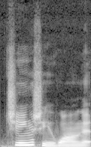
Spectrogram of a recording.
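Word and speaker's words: Qin Shi Huang: So, uh, I remember profoundly one of my biggest laugh out loud moments was when, how do you say the first emperor's name? Is it Quinn Xi? Uh, Chingi Wang.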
